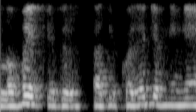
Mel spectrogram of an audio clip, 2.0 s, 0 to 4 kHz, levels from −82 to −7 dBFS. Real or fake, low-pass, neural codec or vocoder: fake; 3.6 kHz; vocoder, 44.1 kHz, 128 mel bands, Pupu-Vocoder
